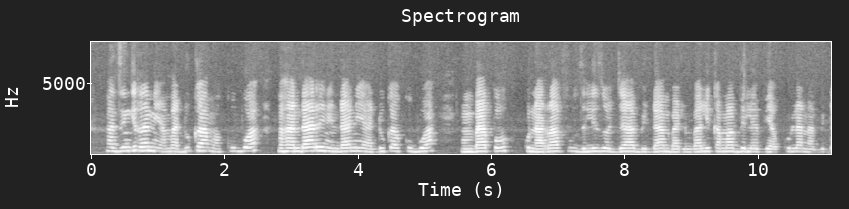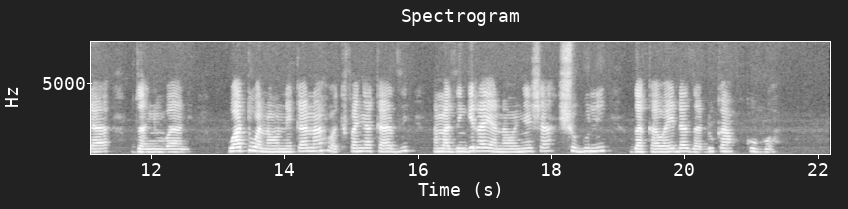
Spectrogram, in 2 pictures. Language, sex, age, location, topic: Swahili, female, 25-35, Nairobi, finance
